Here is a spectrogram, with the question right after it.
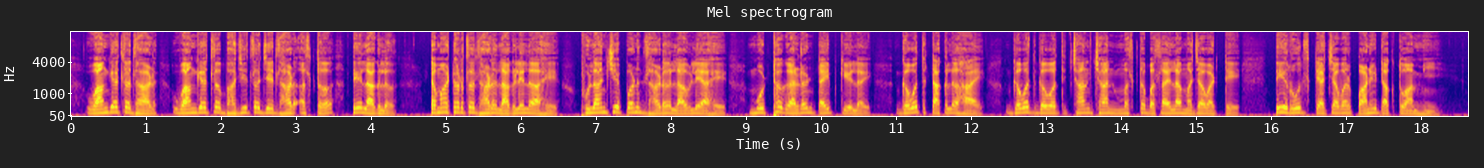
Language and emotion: Marathi, neutral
